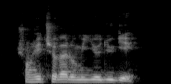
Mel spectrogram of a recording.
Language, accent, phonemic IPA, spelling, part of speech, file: French, France, /ʃɑ̃.ʒe də ʃ(ə).val o mi.ljø dy ɡe/, changer de cheval au milieu du gué, verb, LL-Q150 (fra)-changer de cheval au milieu du gué.wav
- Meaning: to change horses in midstream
